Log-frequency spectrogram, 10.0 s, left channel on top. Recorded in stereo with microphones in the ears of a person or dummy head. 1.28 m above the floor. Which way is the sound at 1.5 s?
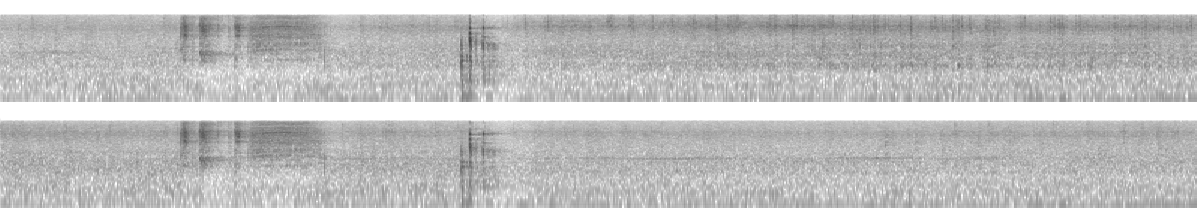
5° left (ahead or behind).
